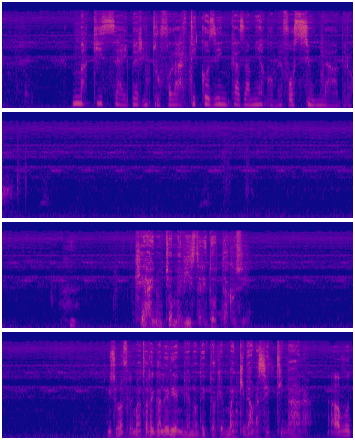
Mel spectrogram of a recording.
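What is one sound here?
A young woman speaks tensely and quietly nearby.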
